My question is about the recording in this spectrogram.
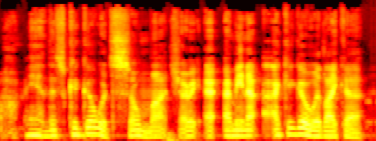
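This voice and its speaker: A man co-hosting a beer podcast, joking in casual chat, halting at times. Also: mid-range voice, sharp tone. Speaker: podcast co-host.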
